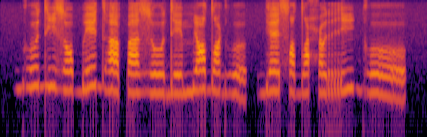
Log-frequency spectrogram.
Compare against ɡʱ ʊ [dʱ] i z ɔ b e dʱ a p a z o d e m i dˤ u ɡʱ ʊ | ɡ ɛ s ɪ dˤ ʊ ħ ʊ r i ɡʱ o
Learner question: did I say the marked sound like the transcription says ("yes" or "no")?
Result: no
